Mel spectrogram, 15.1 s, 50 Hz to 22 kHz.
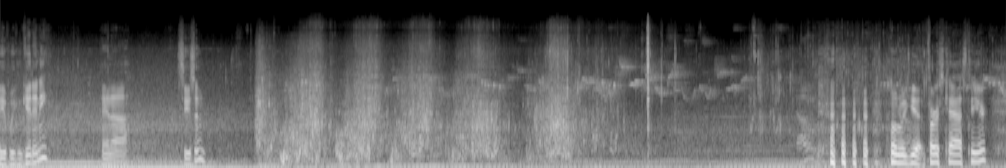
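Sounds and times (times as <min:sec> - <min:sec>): footsteps splashing through creek: 0:03.8 - 0:09.8, 0:11.1 - 0:15.0
sharp click: 0:09.6 - 0:10.2.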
